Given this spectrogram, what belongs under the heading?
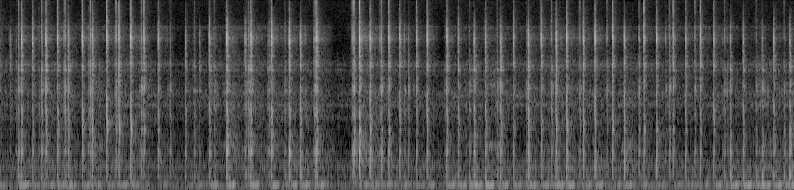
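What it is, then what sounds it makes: Granite surface tapped. A granite surface is tapped continuously in rapid, sharp clicks with very short ring, pausing briefly around the middle before resuming. A clock ticks in the background, and a steady low hum runs underneath throughout.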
